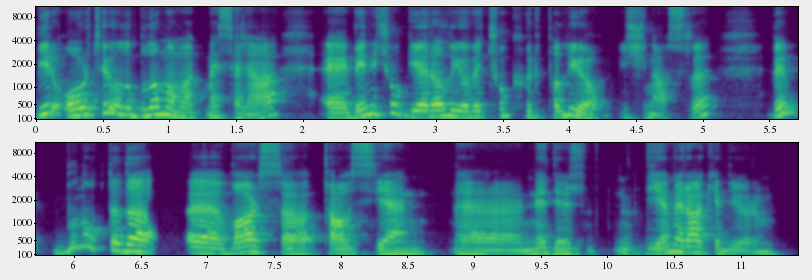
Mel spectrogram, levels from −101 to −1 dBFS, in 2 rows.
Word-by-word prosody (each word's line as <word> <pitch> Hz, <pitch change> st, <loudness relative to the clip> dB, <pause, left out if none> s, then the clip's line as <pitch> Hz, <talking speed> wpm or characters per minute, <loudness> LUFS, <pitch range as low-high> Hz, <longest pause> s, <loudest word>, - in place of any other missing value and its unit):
bir 235 Hz, +4 st, +4 dB
orta 205 Hz, +3 st, +2 dB
yolu 205 Hz, -5 st, +2 dB
bulamamak 190 Hz, -9 st, +2 dB
mesela, 125 Hz, -, -2 dB, 0.3 s
eee, 140 Hz, 0 st, +3 dB
beni 220 Hz, +7 st, +3 dB
çok 235 Hz, -5 st, -4 dB
yaralıyor 170 Hz, -1 st, +4 dB
ve 165 Hz, -, -1 dB
çok 185 Hz, 0 st, -8 dB
hırpalıyor 165 Hz, +5 st, -1 dB
işin 125 Hz, -1 st, -8 dB
aslı. 105 Hz, -2 st, -6 dB, 0.4 s
Ve 135 Hz, -, +1 dB
bu 235 Hz, -, -7 dB
noktada, 220 Hz, -, +4 dB, 0.3 s
eee, 155 Hz, -2 st, +5 dB
varsa 160 Hz, -5 st, +2 dB
tavsiyen, 135 Hz, -3 st, 0 dB, 0.3 s
eee, -, -, -3 dB, 0.5 s
nedir 135 Hz, -2 st, -3 dB, 0.5 s
diye 145 Hz, +3 st, -1 dB
merak 170 Hz, -4 st, +3 dB
ediyorum. 65 Hz, -, -7 dB
160 Hz, 130 wpm, -23 LUFS, 135-190 Hz, 0.5 s, eee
